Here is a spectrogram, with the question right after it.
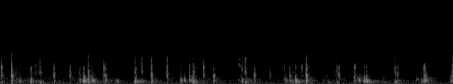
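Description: Fingers press, fold and rub the small, solid, white soft silicone ear of a 3Dio binaural microphone. The result is a quick, uneven stream of close, muffled thumps and soft rubbing bumps, heavy in the low end with nothing bright on top. Each bump dies away almost at once.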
